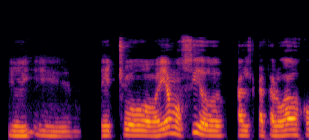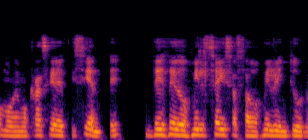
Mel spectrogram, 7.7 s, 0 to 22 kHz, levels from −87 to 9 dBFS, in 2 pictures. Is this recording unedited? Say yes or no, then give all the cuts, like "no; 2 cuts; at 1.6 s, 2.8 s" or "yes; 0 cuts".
no; 1 cut; at 5.6 s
